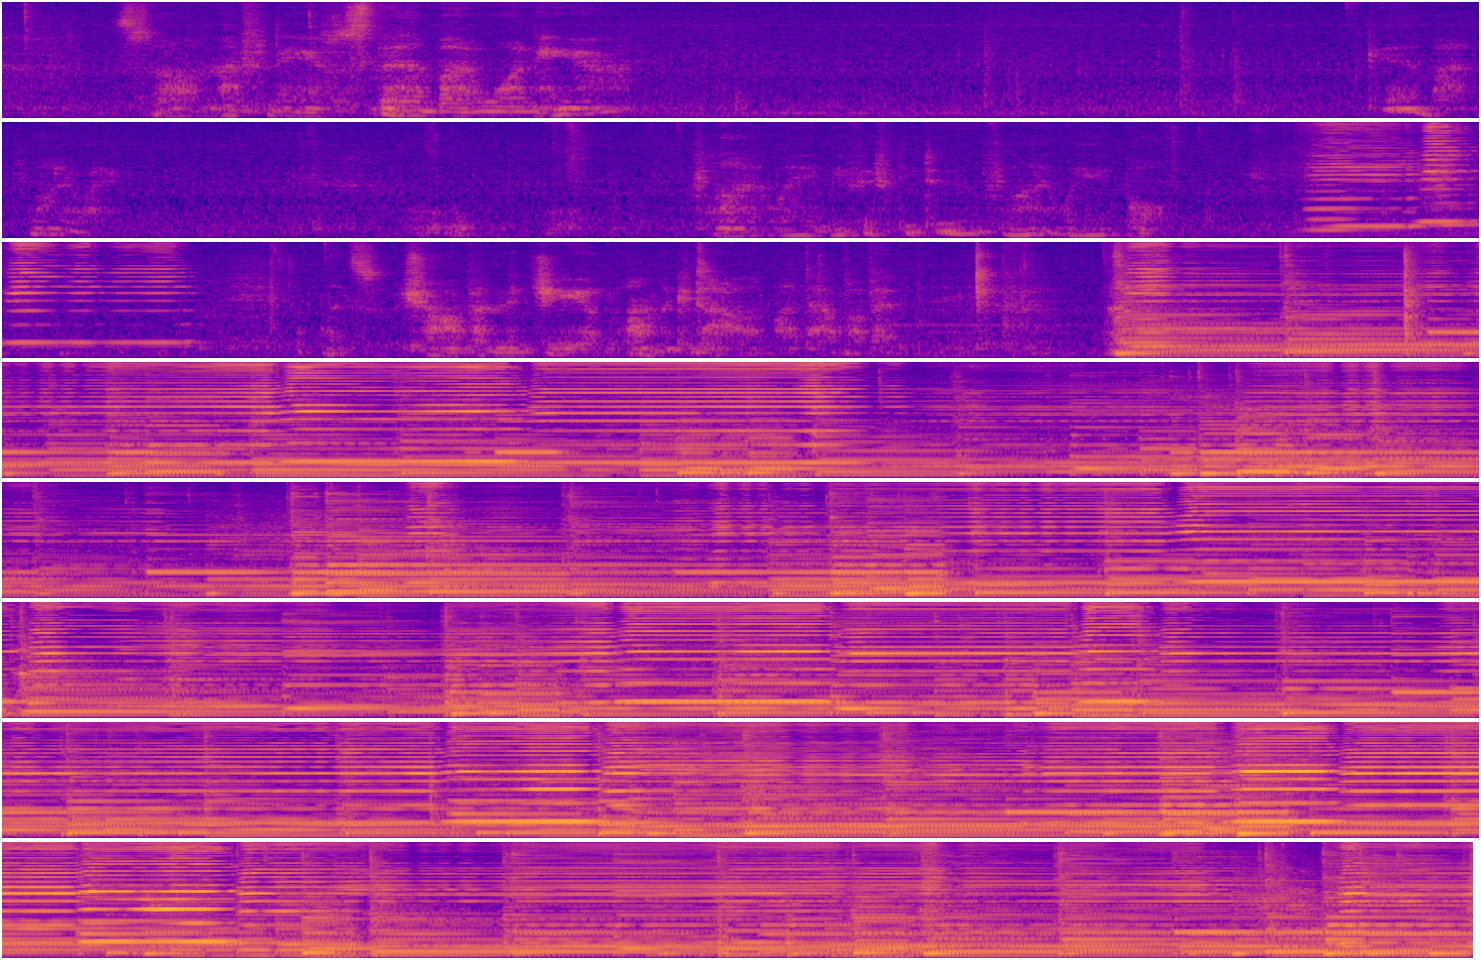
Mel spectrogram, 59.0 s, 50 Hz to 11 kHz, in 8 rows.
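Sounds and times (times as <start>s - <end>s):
harmonica notes: 13.8s - 15.9s, 20.3s - 59.0s
acoustic guitar chords: 13.9s - 15.8s, 20.2s - 59.0s.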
